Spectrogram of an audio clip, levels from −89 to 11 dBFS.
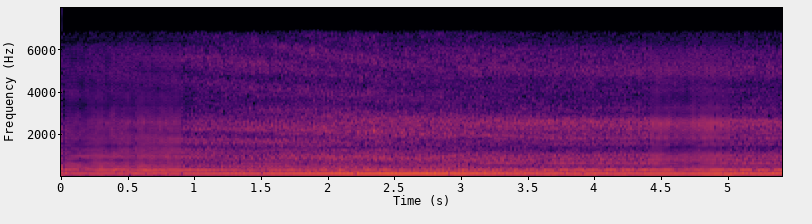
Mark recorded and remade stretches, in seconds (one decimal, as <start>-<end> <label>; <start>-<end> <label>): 0.0-0.9 remade; 0.9-4.4 recorded; 4.4-5.0 remade; 5.0-5.4 recorded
